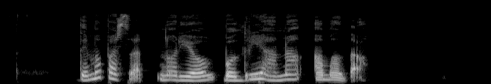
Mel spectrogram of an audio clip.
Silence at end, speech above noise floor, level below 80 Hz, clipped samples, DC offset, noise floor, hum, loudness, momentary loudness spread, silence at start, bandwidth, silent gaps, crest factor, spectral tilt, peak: 1.25 s; 57 dB; -68 dBFS; under 0.1%; under 0.1%; -79 dBFS; none; -23 LUFS; 8 LU; 0.8 s; 11.5 kHz; none; 20 dB; -6 dB/octave; -4 dBFS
